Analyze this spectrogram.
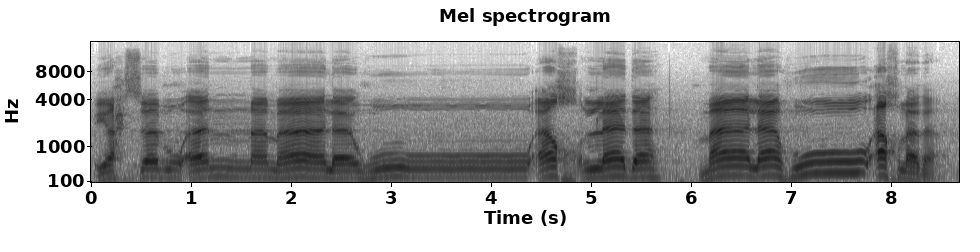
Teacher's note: পরের হরফটা যদি হামজা হয়, তাহলে এটা মুনফাসিলের মতো, আল মাদ্দুল মুনফাসিলের মতো 4 অথবা 5 হারাকাত লম্বা করে পড়তে হবে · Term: মাদ্দুস সিলা কুবরা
